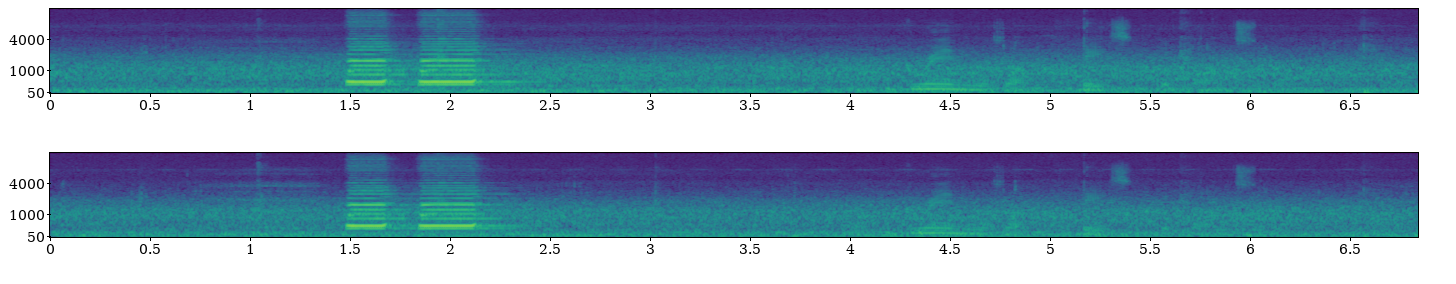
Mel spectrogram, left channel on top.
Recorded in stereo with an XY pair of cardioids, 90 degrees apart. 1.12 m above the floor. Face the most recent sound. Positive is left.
turn(degrees=25)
